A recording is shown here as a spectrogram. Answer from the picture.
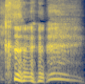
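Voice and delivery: loud, high laugh; burst of laughter. Real, not acted. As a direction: crack up at the absurd story. Reacts to the fake kidnapping.

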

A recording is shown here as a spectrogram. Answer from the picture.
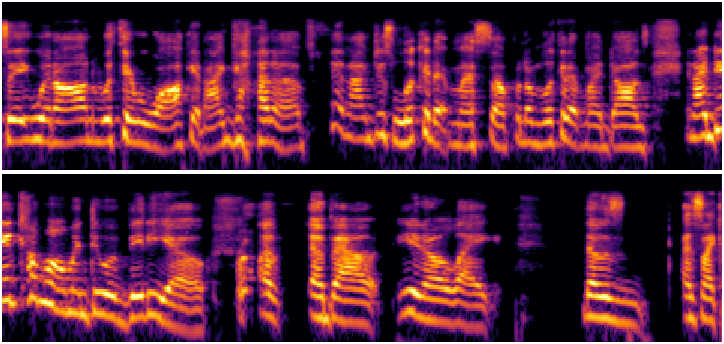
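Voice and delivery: ordinary delivery

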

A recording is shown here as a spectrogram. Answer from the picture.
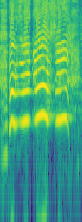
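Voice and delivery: very high, loud, drawn-out fake wail; hammed-up sobbing squeal; mock blubbering. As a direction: imitate yourself bawling uncontrollably. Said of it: "I'm just blubbering".

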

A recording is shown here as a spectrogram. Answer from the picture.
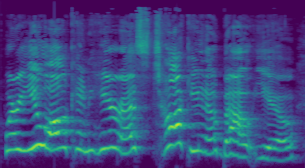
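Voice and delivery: high, loud gushing chatterbox voice; hammed-up Miss Bates calling out the window.

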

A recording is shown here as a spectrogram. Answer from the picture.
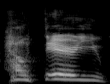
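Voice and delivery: loud mock indignation; hammed-up outraged snap; pissed Sango. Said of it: "all pissed".

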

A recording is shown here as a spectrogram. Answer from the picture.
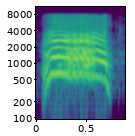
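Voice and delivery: high, loud startled shriek; panicked yelp. Retold or imitated. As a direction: scream like a man ducking a baseball.

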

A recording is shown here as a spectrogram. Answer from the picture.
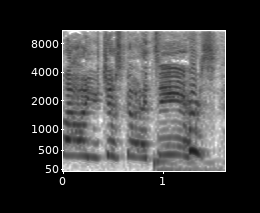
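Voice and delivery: high, loud, slow horrified cry; hammed-up panic over the rabbit; mock horrified shriek. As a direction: shriek it in comic horror.

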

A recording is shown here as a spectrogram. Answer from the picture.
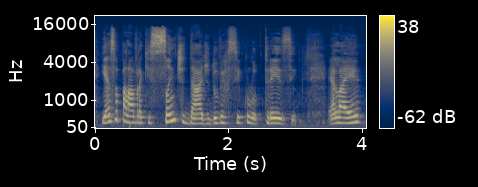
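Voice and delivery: ordinary talk

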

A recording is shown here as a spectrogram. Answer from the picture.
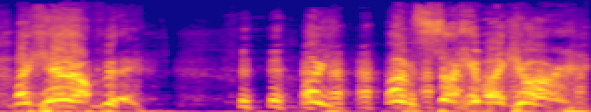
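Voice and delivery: high, loud, laughing panic at being trapped; mock panic. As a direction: squeal that you're stuck, half laughing. Stuck in car, panicking.

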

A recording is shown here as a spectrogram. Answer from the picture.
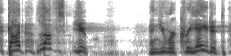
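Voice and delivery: high, loud, impassioned preaching; full-force preaching. Real, not acted. Pastor proclaiming God's overflowing love, full-force preaching. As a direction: preach it out with fire.

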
